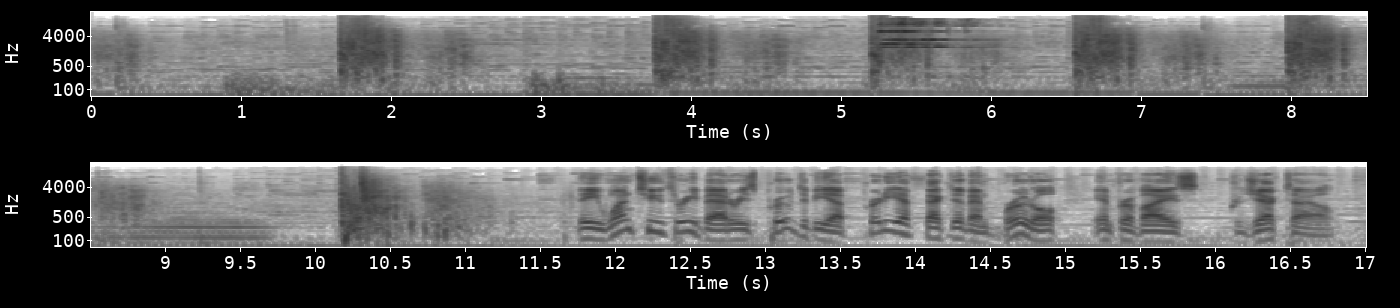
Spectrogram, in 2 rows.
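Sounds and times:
background music: 0:00.0 - 0:17.0
loud shotgun shots: 0:01.6 - 0:02.6, 0:03.7 - 0:04.3, 0:05.2 - 0:08.9, 0:10.2 - 0:11.1.

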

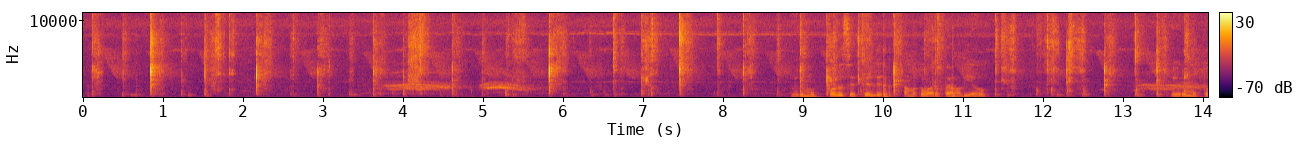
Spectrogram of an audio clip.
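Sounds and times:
wooden spatula scraping a pan: 0:00.0 - 0:14.0
crow cawing: 0:03.8 - 0:05.7, 0:13.2 - 0:14.0.

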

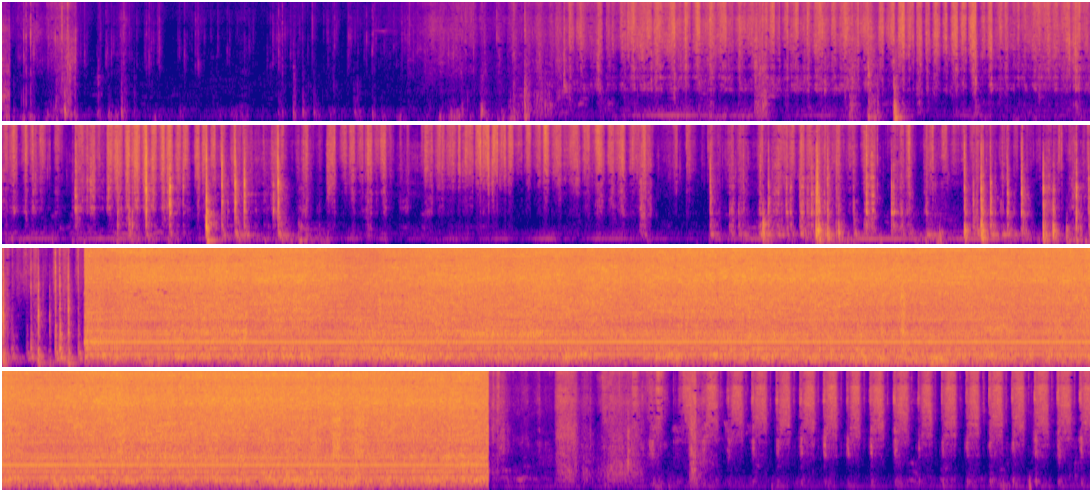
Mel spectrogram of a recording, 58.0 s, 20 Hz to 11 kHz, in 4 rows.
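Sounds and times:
crackling and rubbing: 0:00.1 - 0:17.2
pressure washer motor whine: 0:30.1 - 0:50.0
water jet hissing: 0:30.1 - 0:50.0.

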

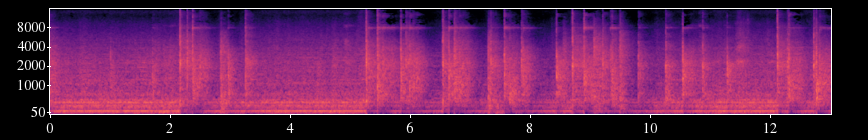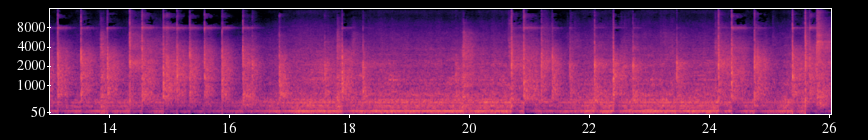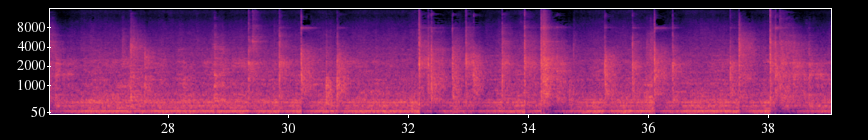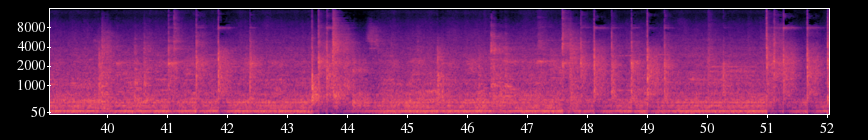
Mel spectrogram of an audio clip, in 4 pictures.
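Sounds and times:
air blower hum: 0:00.0 - 0:52.0
air hockey puck clacking: 0:02.2 - 0:03.5, 0:05.2 - 0:18.4, 0:19.8 - 0:20.1, 0:20.7 - 0:26.4, 0:27.2 - 0:27.8, 0:28.7 - 0:31.1, 0:32.2 - 0:36.6, 0:37.3 - 0:39.0, 0:39.8 - 0:42.6, 0:43.4 - 0:44.2, 0:47.6 - 0:50.4, 0:51.0 - 0:52.0.

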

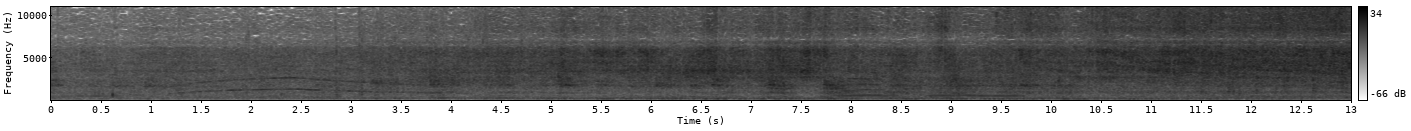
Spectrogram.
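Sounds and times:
steam train rumbling past: 0:00.0 - 0:13.0
thin high whine: 0:07.7 - 0:10.8.

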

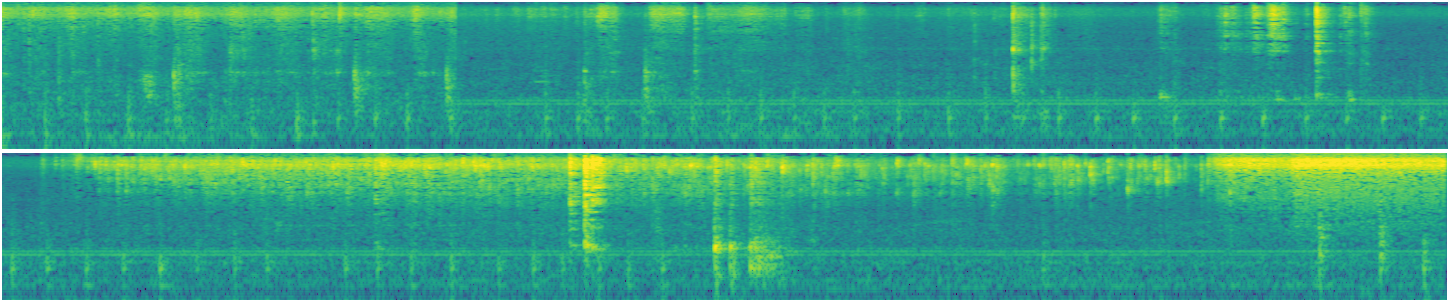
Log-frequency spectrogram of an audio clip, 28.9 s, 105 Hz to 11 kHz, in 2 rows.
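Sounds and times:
spoon clinking and scraping in pan: 0:20.1 - 0:20.8
steady hiss: 0:26.6 - 0:28.9.

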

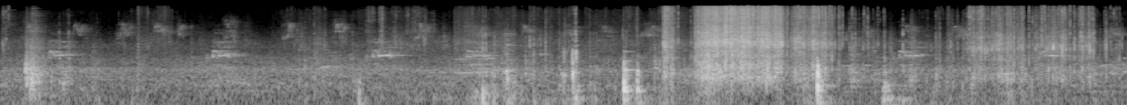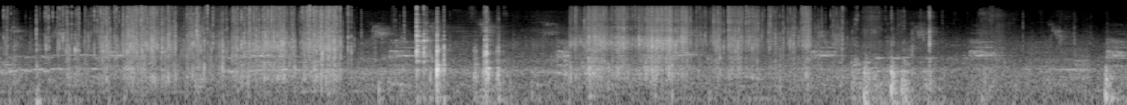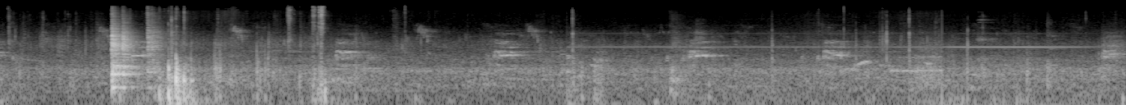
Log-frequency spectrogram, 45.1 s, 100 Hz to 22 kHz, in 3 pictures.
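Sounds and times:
birds chirping: 0:00.6 - 0:28.4
plastic bag crinkling: 0:08.7 - 0:20.4, 0:22.6 - 0:26.6.

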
